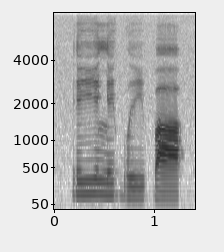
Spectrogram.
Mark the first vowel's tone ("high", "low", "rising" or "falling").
high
